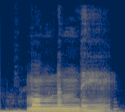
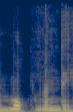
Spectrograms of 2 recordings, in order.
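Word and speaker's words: 먹는데: Mongnende bukan bacanya mognende ya, salah, ini dibaca ng, mongnende. Karena ini adalah hukum cara bahasa Korea, bukan mognende tapi mongnende bacanya.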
